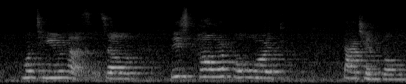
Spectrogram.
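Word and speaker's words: Motiejūnas: So how to pronounce his name? Montiunas.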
